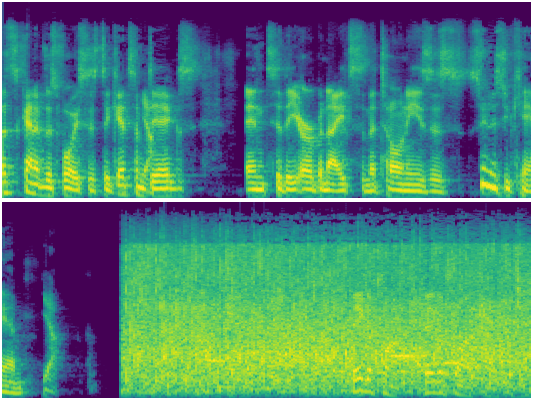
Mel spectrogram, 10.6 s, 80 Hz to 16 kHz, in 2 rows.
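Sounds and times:
speech: 0:00.0 - 0:05.9, 0:08.8 - 0:10.0
loud sustained applause from a large crowd: 0:06.5 - 0:10.5.

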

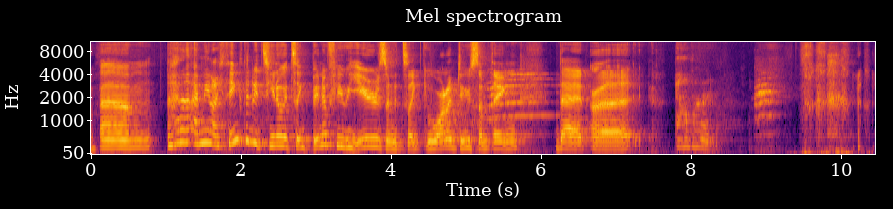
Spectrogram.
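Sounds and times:
speech: 0:00.0 - 0:08.4
cat meowing: 0:05.1 - 0:06.3, 0:08.8 - 0:09.3.

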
